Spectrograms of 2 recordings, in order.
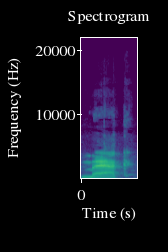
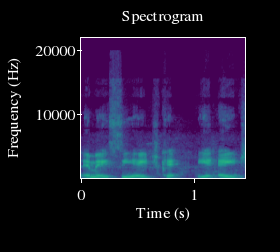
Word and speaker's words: Mach: One of the host DJs from that show, Mach 357, or Mac. It's spelled MACH, so I always call it Mach, and he probably doesn't like that. But it's Mac 357, who's from the show The Evening Experience.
